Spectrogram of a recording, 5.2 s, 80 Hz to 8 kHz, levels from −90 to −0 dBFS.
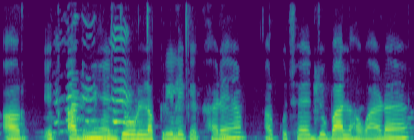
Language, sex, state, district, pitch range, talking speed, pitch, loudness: Hindi, female, Bihar, West Champaran, 225-245 Hz, 195 wpm, 230 Hz, -19 LUFS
